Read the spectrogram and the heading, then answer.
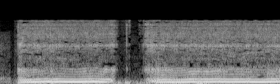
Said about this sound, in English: Like a snoring, yeah.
